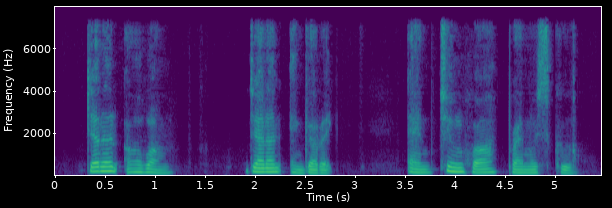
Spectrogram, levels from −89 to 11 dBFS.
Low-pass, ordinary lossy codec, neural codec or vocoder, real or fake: 7.2 kHz; none; codec, 16 kHz, 1.1 kbps, Voila-Tokenizer; fake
